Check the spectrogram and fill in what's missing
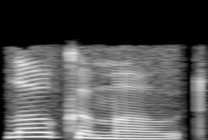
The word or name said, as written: locomote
